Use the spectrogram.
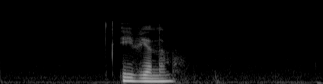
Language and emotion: Russian, neutral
